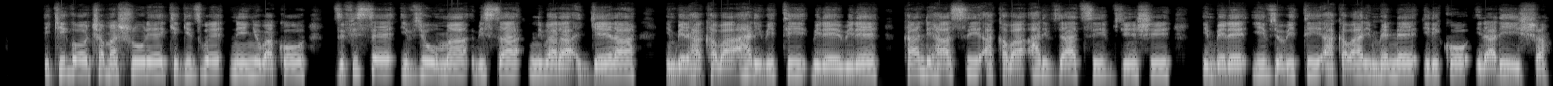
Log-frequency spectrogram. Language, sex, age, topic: Rundi, male, 36-49, education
